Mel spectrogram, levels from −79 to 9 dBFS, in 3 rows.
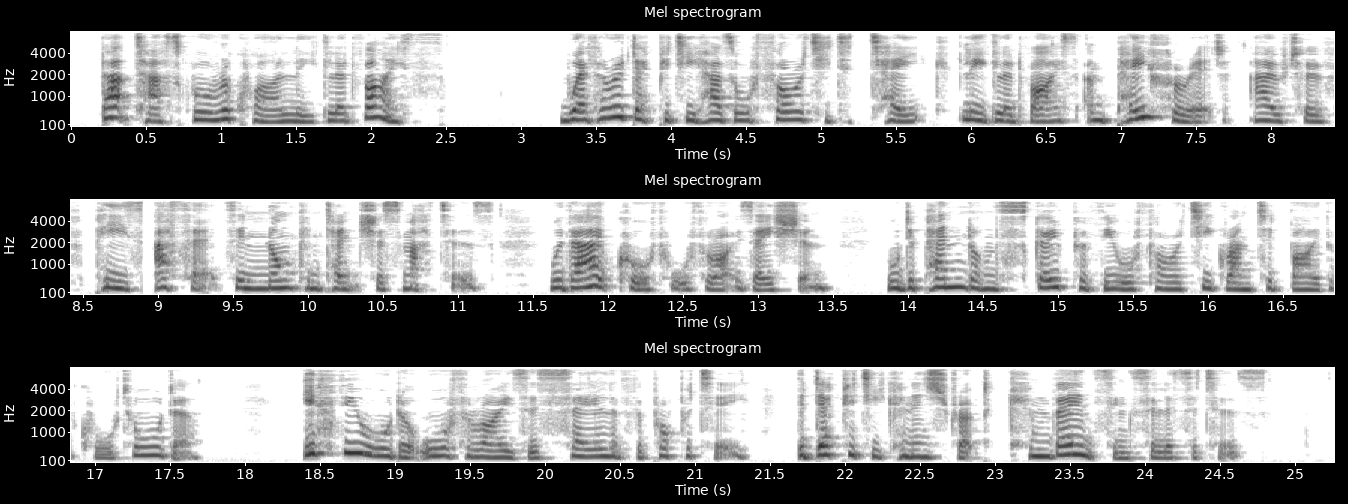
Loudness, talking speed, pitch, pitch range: -23 LUFS, 135 wpm, 230 Hz, 205-255 Hz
